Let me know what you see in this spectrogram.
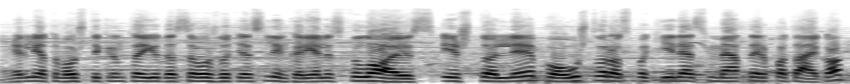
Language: Lithuanian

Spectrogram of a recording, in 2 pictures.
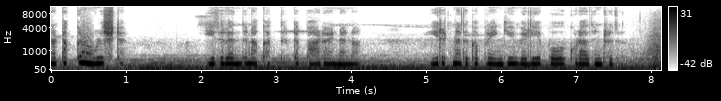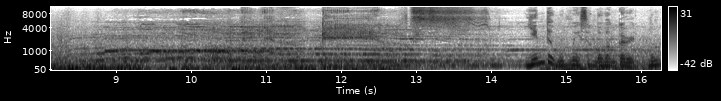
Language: Tamil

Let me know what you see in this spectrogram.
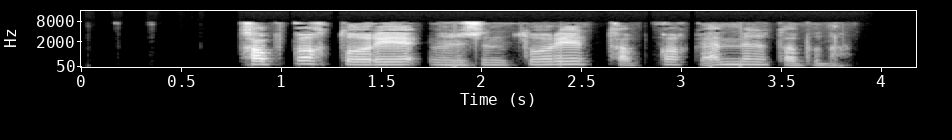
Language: Uyghur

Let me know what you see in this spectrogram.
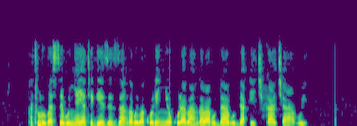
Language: Ganda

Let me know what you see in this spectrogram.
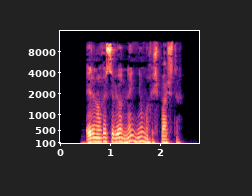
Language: Portuguese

